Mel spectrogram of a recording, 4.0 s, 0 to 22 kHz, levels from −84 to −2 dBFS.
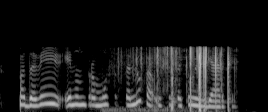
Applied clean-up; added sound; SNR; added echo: classical method Wiener filter.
